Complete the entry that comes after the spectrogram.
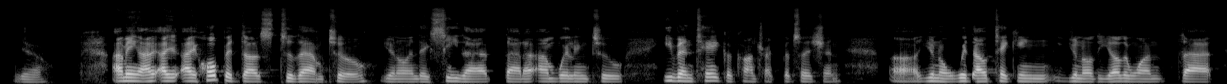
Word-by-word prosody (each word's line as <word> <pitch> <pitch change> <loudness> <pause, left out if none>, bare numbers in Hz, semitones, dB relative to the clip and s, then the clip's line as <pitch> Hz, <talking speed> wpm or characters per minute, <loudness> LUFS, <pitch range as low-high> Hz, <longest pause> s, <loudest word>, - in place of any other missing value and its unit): Yeah, 115 -2 -12 0.7
I - - +7
mean, 160 -1 +7
I 145 +2 +6
I 160 0 +5 0.2
I - - +5
hope 205 0 +6
it 150 -4 0
does 135 -1 +1
to 150 - 0
them 130 -3 +1
too, 125 +2 -3
you 135 -1 -7
know, 130 0 -3
and 130 0 -6
they 130 -1 -4
see 150 +4 -4
that 125 -1 0
that 130 -1 0
I'm 140 -1 -2
willing 140 -1 -2
to 135 -1 -5 0.4
even 165 -4 +3
take 170 +1 -2
a 145 - -3
contract 135 -2 -9
position, 135 -1 -8 0.5
uh, - - -3
you 155 +3 -1
know, 140 -2 +1
without 140 0 +2
taking, 140 0 -3
you 150 0 -1
know, 135 -1 0
the 135 0 -7
other 140 0 +2
one 130 -1 -4 0.2
that, 130 -3 +1
140 Hz, 185 wpm, -23 LUFS, 130-150 Hz, 0.7 s, I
